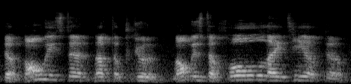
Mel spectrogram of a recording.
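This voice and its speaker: This man's voice sits high and sounds a bit bright, picked up by a distant mic in an echoey lecture hall with faint noise. He's a conference discussant in an academic Q&A, stumbling and restarting repeatedly as he explains word forms.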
